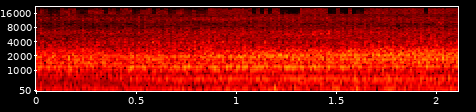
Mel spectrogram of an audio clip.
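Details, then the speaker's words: 8th-gen (2006–2011) Honda Civic whose AC compressor clutch stayed engaged, engine idling after disconnecting the harness at the head unit: steady even idle hum, compressor clutch disengaged and stationary, as it should be with AC off. "you can see that clutch is now disengaged what was previously spinning now in a fixed position"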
